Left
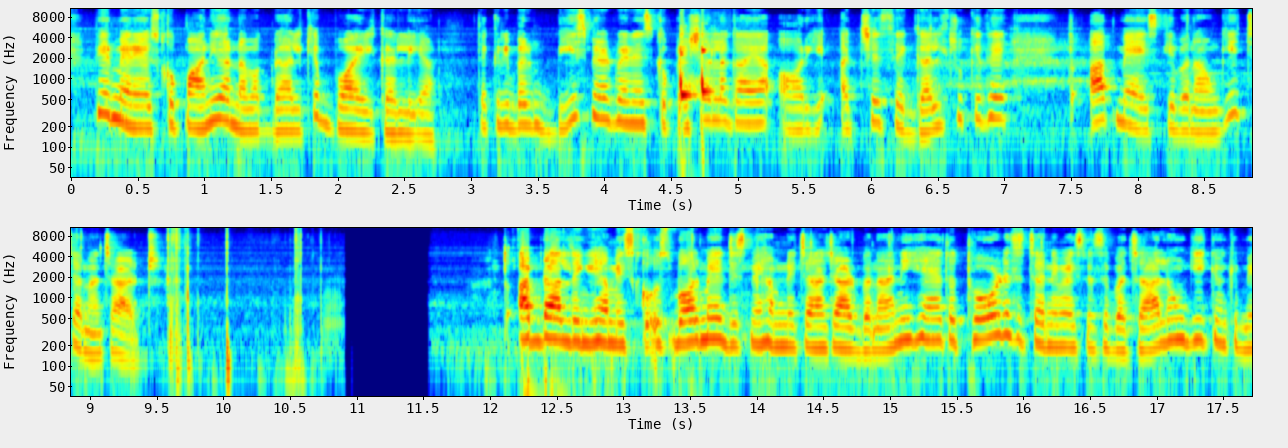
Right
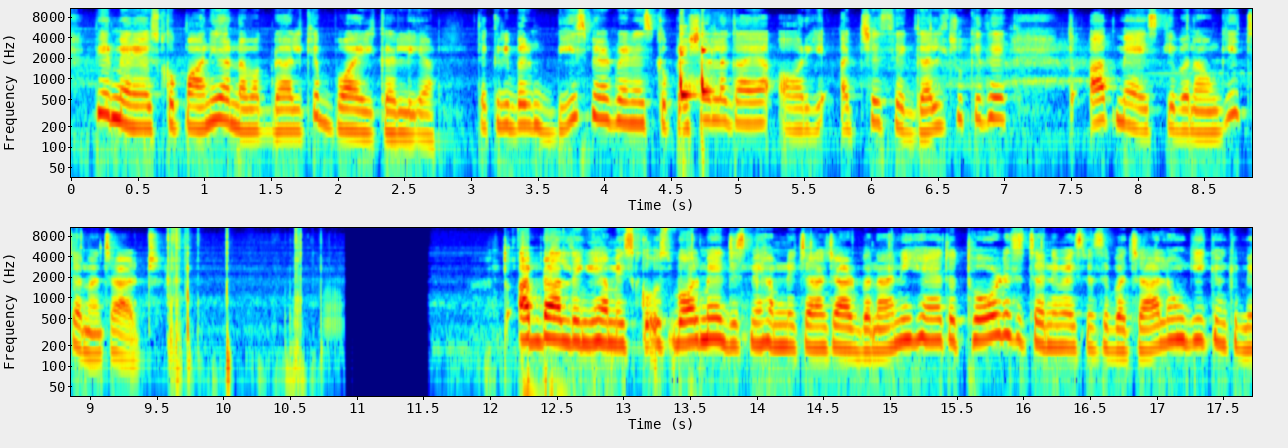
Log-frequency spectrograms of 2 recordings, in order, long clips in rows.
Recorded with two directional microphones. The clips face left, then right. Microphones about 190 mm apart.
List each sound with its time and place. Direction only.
0.0 s speech: 45° right (ahead or behind)
12.0 s a woman's voice: 50° right (ahead or behind)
